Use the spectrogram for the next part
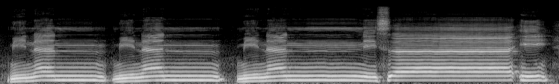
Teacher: alif dan hamzah dalam satu kalimah dia ada ombak rindu tu di atas huruf alif, maka kita baca dengan panjangnya 4 harakat · Nun bertasydid gunnah 2 harakat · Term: maddul muttasil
